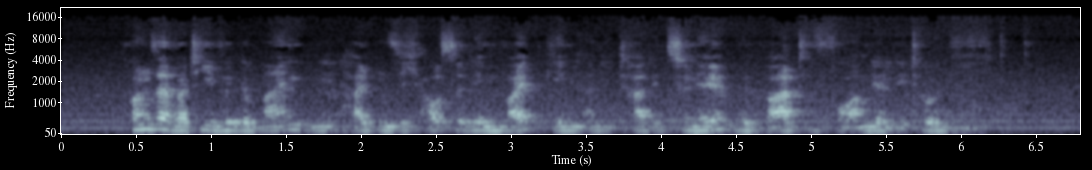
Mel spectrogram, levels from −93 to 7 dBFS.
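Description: At 0.83 to 0.85 s the speech jumps forward: compressed frames were skipped, most likely because they were missing or rejected as damaged by the decoder. Roughly 50 ms of audio never plays, which points to about two frames lost. Unlike a dropout there is no silent gap; the sound simply lurches ahead.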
